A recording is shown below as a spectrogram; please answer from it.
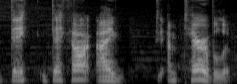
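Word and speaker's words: Descartes: We have Renee Deskarts. Um which will be nice as well. It's Decart.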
